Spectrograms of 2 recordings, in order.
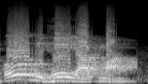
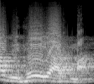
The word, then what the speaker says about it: अविधेयात्मा: कुछ लोग विजितात्मा विधेयात्मा ऐसा लिखते हैं और पढ़ते हैं। कुछ पाठों में भी आपको ऐसा पढ़ने को मिलेगा, विजितात्मा विधेयात्मा। किंतु यहां पर विजितात्मा के बाद का नाम असल में अविधेयात्मा है, जिस कारण से अविधेयात्मा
